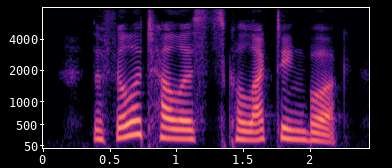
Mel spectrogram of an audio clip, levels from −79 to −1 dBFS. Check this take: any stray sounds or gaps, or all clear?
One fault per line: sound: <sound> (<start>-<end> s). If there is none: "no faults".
no faults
